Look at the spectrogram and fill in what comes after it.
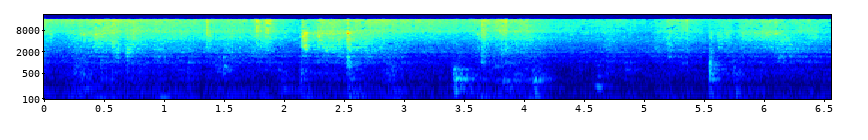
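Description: Pigeon peas, dried shrimp and spices sizzling in hot oil in a pot while they are stirred, with a few short knocks of the spoon against the pot.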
